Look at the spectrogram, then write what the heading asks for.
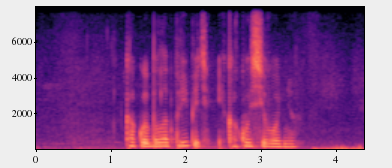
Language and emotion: Russian, neutral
